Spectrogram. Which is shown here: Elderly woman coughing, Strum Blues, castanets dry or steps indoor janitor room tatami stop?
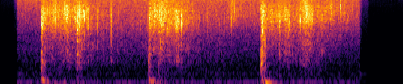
steps indoor janitor room tatami stop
